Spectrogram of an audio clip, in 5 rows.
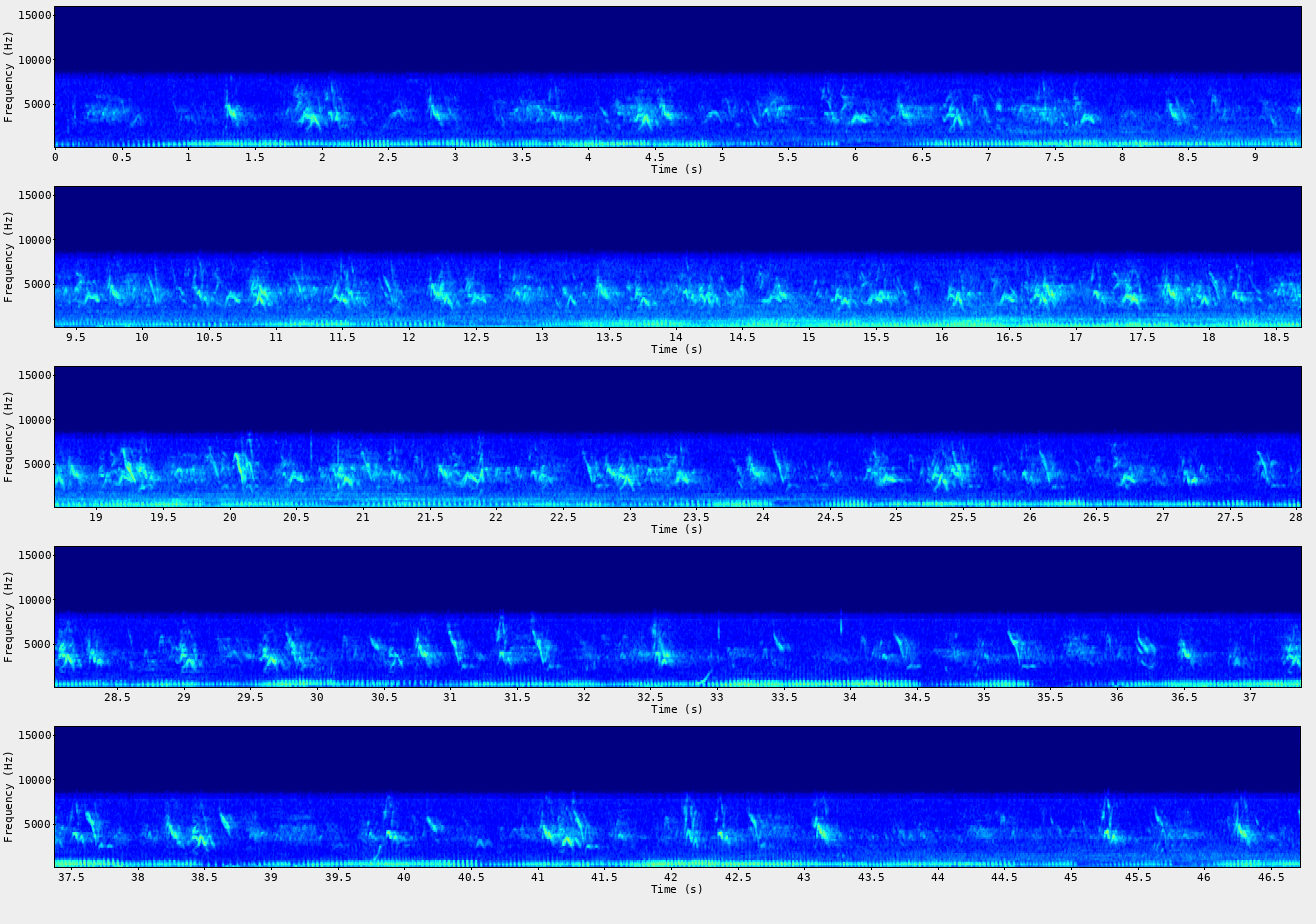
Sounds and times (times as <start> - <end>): Frog: 0.0 - 46.7.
